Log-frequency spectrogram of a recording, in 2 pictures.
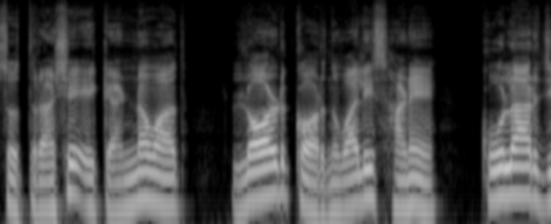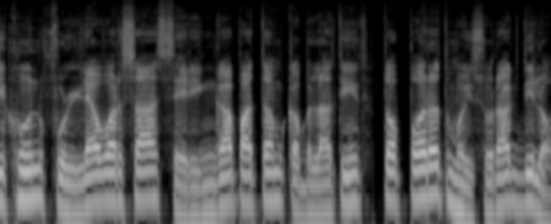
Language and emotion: Goan Konkani, neutral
